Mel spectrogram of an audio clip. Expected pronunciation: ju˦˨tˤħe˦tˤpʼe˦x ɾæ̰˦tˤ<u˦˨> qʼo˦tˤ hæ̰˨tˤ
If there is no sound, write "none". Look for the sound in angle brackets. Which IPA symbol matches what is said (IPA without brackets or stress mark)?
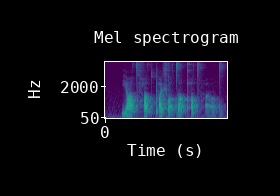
u˦˨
